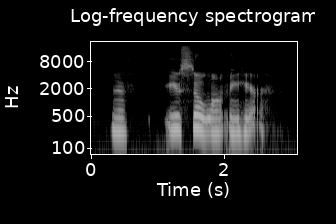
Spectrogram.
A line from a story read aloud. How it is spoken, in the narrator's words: Sokka murmurs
